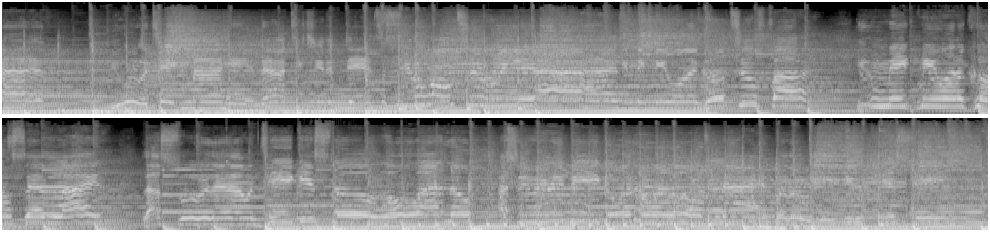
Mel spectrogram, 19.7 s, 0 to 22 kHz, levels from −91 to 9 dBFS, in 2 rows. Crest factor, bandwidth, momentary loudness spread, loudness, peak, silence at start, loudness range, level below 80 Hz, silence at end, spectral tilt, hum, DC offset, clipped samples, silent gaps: 10 dB; over 20 kHz; 5 LU; -10 LUFS; 0 dBFS; 0 s; 3 LU; -16 dBFS; 0 s; -4.5 dB/octave; none; under 0.1%; under 0.1%; none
